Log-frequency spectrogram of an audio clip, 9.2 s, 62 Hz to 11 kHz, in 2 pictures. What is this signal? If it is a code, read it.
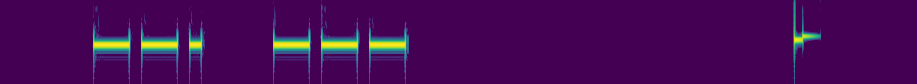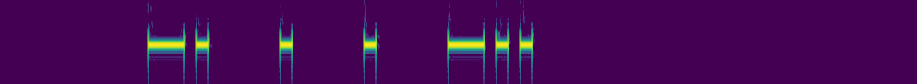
Morse code, heard as a keyed tone, about 20 wpm, spaced as for 14 wpm, 700 Hz. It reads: GO NEED
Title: 244 Lesson 39f - Letter z - Words 20wpm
